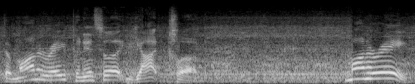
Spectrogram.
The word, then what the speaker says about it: Monterey: Monteray. You have nt. You don't hear the T when it's between vowels. Monteray. You can say Mterrey, but you'll usually hear Monteray.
